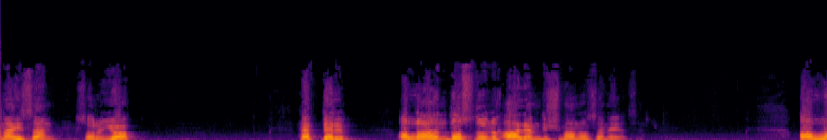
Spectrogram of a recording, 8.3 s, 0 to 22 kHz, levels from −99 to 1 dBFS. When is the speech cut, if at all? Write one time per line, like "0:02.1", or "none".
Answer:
0:05.0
